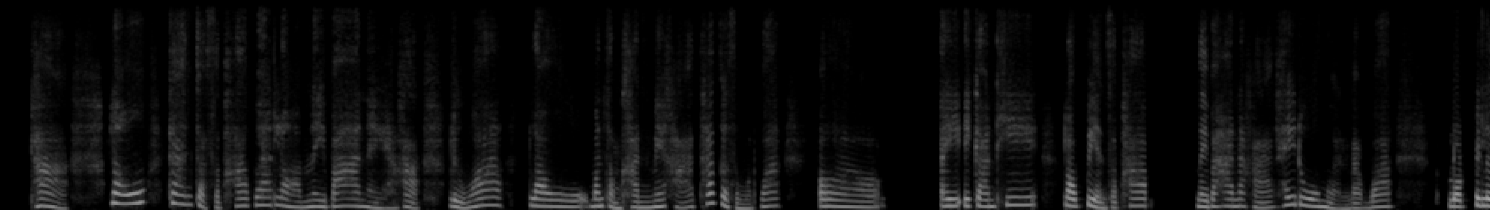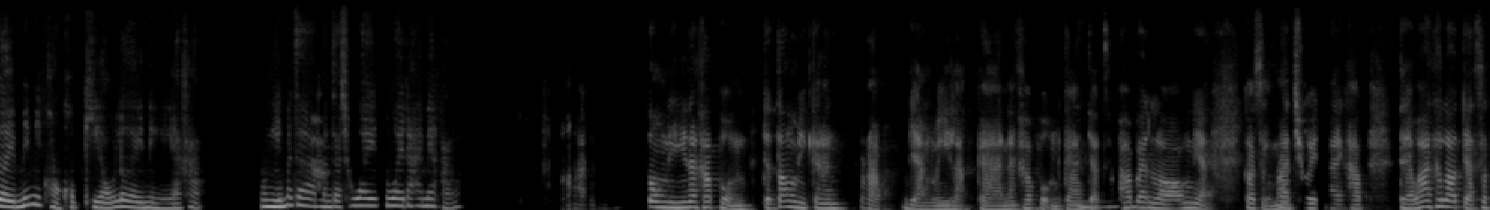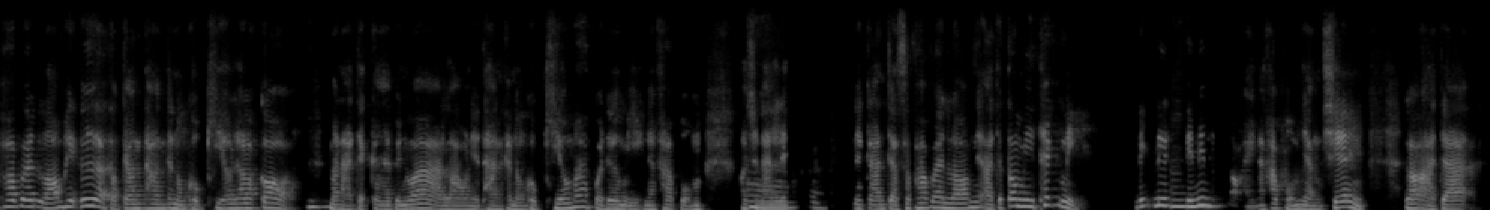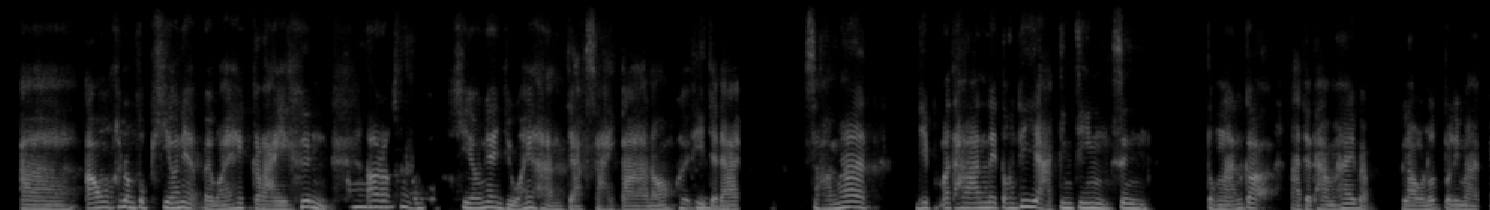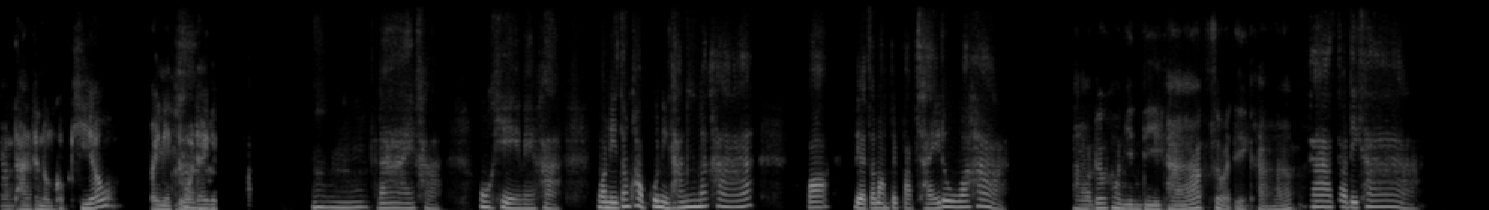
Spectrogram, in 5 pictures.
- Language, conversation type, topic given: Thai, advice, ฉันตั้งใจกินอาหารเพื่อสุขภาพแต่ชอบกินของขบเคี้ยวตอนเครียด ควรทำอย่างไร?
- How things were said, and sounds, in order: other background noise; unintelligible speech; tapping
